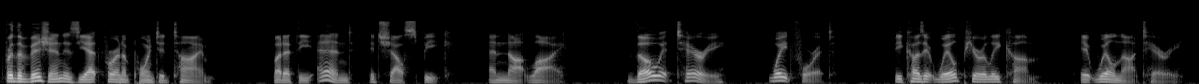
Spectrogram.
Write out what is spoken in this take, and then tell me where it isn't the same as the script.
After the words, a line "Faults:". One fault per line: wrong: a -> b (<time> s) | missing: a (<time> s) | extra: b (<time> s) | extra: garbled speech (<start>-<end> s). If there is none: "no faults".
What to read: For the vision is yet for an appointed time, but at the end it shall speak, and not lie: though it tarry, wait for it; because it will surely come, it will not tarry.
For the vision is yet for an appointed time, but at the end it shall speak, and not lie: though it tarry, wait for it; because it will purely come, it will not tarry.
Faults:
wrong: surely -> purely (9.6 s)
